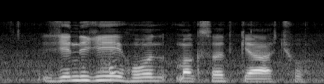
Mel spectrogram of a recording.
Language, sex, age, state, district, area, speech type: Kashmiri, male, 18-30, Jammu and Kashmir, Kulgam, rural, read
